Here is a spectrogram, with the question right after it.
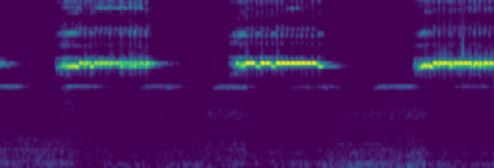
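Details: Golden bell crickets kept together in gourds as traditional Chinese singing insects; bright, pure ringing trills about a second long, repeated after short pauses, with a softer lower tone between bursts.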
